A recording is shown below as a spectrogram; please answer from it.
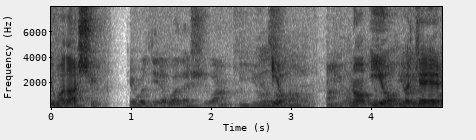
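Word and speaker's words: は: E io e wa è la particella del soggetto, che essendo particella si legge Wa. wa.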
